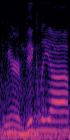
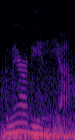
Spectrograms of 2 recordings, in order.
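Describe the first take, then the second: First: The G is sounded out in the name. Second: The G is silent in the name. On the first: The speaker calls it wrong. "It has a G in there" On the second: The speaker calls it right. "but you don't pronounce the G"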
